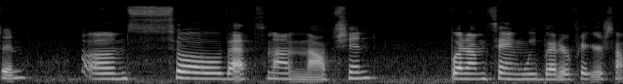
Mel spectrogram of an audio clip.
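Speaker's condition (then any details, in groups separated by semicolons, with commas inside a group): Cerebral palsy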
